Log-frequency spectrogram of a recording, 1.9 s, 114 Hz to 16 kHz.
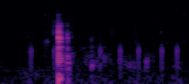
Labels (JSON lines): {"label": "biophony, knock croak", "recorder": "SoundTrap 300"}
